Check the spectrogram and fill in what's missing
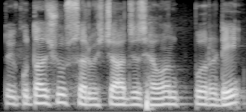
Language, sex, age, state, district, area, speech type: Kashmiri, male, 30-45, Jammu and Kashmir, Pulwama, urban, spontaneous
